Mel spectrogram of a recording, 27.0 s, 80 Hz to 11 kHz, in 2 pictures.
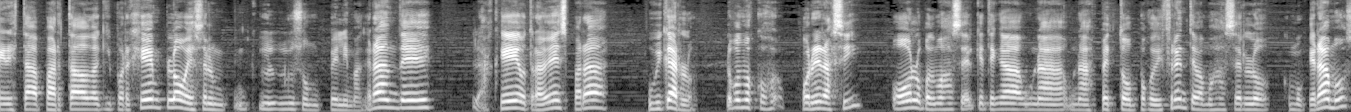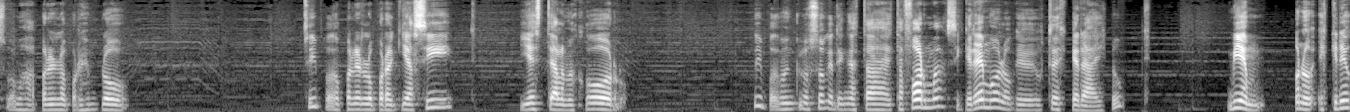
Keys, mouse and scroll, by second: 2.4 s, 4.7 g, 11.9 Tab, 12.2 right click, 12.6 right click, 12.6 click, 12.8 click, 18.2 right click, 19.2 right click, 21.2 click, 25.5 right click, 26.5-27.0 scroll up 3.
